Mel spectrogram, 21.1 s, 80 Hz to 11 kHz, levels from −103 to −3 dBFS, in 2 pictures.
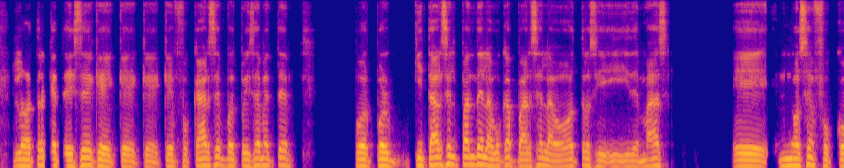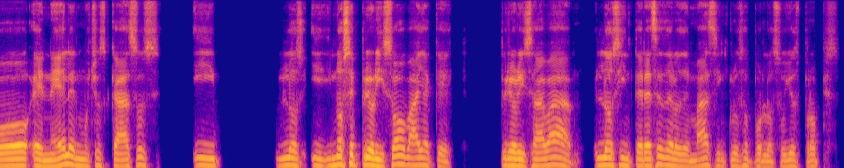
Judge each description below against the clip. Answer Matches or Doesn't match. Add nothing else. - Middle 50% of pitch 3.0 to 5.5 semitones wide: Doesn't match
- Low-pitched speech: Matches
